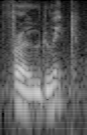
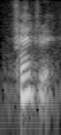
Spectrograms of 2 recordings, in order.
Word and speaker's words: Frederick: hysterically laughing at the absurdity what the it's pronounced frankenstein do you also say frodrick no frederick you must be igor no it's pronounced igor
